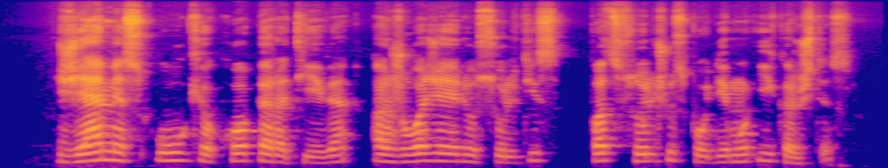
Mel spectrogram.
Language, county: Lithuanian, Kaunas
